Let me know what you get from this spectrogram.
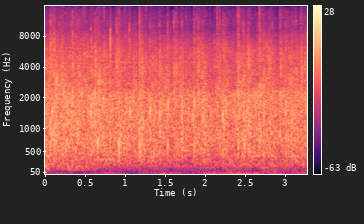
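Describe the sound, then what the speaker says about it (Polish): Steady, dense applause from a live audience at an evening stage show, welcoming a guest onto the stage; loud and continuous throughout with no pauses or voices. "Zapraszamy wielkimi oklaskami. Przywitajcie go gorąco."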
